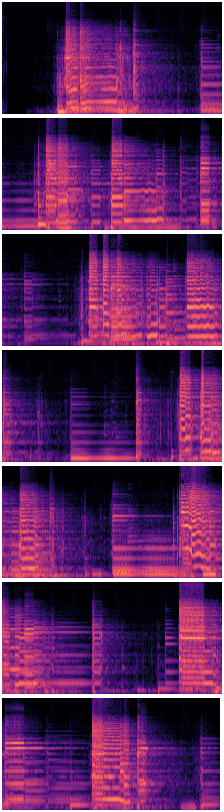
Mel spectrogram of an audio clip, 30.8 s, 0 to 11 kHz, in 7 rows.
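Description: Two Gibson ES-335 semi-hollow electric guitars played together in a jam, one through a 50-watt overdrive amp modelled on the Fuchs ODS 50, the other through a handwired 1964 blackface Princeton Reverb. After a brief silence, chords and lead lines come in short phrases with gaps between them.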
